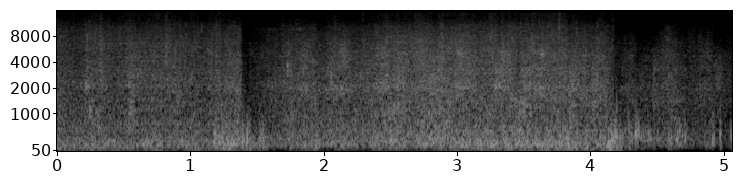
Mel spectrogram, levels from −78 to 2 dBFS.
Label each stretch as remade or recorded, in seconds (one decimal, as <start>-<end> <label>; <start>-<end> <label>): 0.0-0.6 recorded; 0.6-2.3 remade; 2.3-5.1 recorded

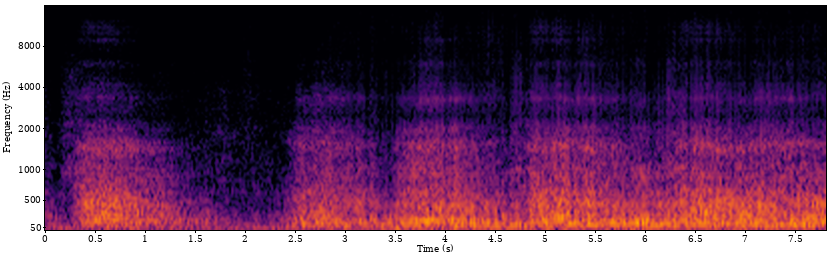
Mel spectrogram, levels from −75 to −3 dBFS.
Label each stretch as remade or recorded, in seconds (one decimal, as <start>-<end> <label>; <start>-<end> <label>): 0.0-3.0 recorded; 3.0-7.8 remade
